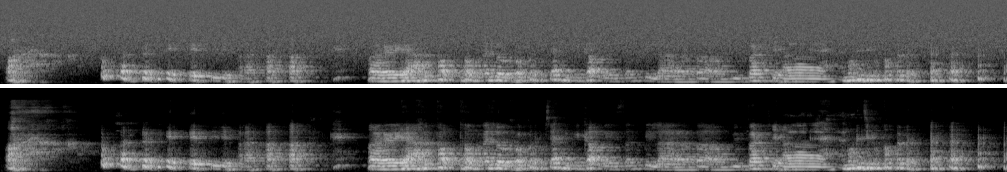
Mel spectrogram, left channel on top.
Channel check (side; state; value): left; noise; hiss, 3 dB below the sound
